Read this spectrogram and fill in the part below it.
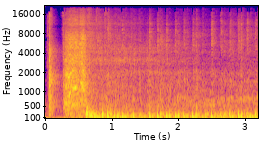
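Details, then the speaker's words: Suzuki Intruder 1400 V-twin, still fairly warm, after cleaning the rear carburetor that was not getting fuel: catches quickly on the starter, then a low, loping, steady idle without misses; much better, normal idle. "All right. So there it is. Pretty low idle. It's still kind of, yeah, still kind of warm."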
